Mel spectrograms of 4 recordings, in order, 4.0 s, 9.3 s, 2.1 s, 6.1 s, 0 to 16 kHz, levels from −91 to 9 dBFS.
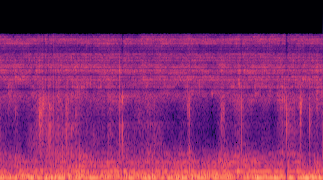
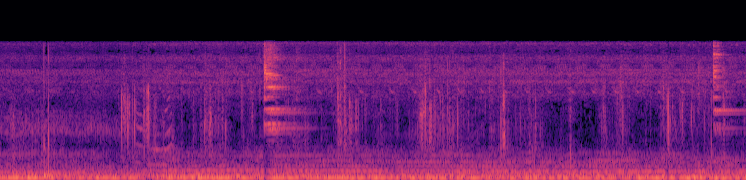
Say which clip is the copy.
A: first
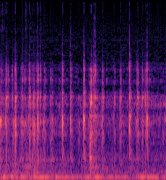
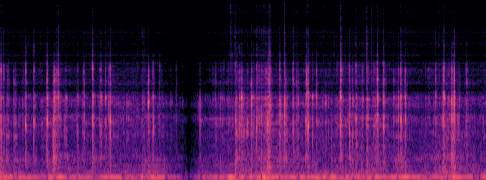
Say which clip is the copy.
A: second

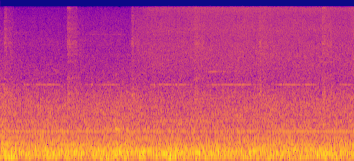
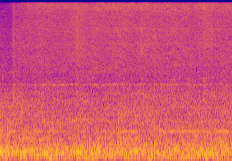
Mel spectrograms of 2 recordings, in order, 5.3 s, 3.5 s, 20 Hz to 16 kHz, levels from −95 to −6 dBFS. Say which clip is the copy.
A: second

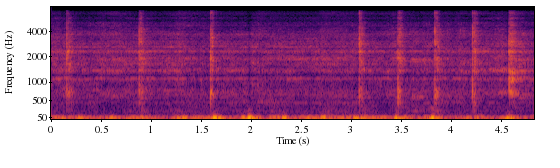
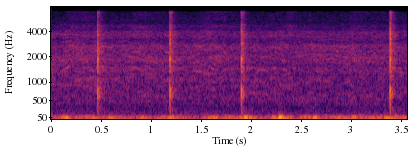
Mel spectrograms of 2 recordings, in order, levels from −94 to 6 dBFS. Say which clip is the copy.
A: first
